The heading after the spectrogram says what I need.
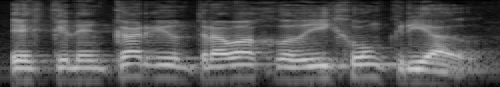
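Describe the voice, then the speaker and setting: A man's voice: mid-range voice, steady tone, fast, darkish tone. An Argentine man preaching a sermon from the pulpit, with an Argentine Spanish accent. He works through questions and answers of his own, repeating phrases again and again to drive the point home. His delivery is dynamic, his voice often rising sharply on emphatic questions. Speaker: apostle preaching.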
